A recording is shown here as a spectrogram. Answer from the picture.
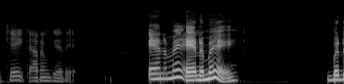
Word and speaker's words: anime: Anime.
